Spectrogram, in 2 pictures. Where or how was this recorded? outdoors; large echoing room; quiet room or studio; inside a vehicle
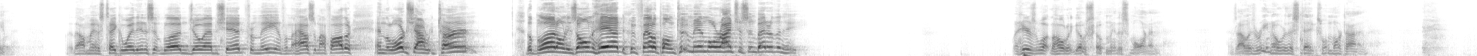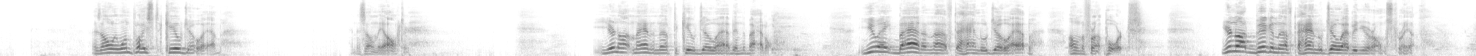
large echoing room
